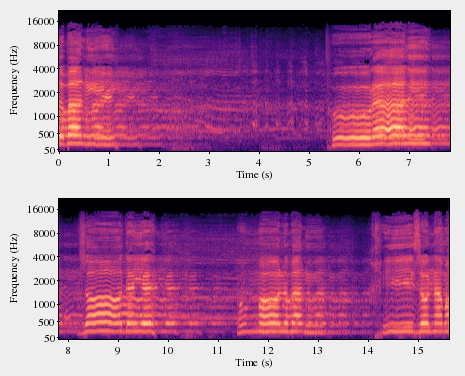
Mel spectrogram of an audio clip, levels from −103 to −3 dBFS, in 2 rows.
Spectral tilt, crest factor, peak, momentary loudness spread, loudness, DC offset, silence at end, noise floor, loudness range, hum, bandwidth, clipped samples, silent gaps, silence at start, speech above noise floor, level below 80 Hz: -2.5 dB/octave; 20 dB; -4 dBFS; 24 LU; -21 LUFS; under 0.1%; 0 s; -49 dBFS; 14 LU; none; 15.5 kHz; under 0.1%; none; 0 s; 28 dB; -70 dBFS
